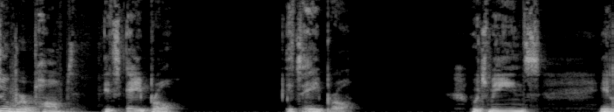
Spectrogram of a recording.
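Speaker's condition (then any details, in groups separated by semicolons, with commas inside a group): No condition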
